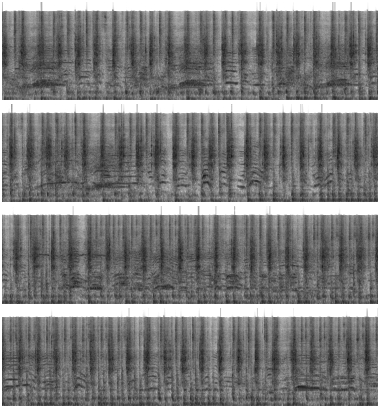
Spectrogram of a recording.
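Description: Maculelê music: atabaque drums beating steadily under rapid, continuous clacking of wooden sticks, with a group singing.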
